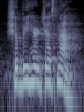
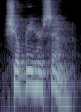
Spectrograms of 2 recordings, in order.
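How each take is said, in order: First: South African accent. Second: Said in the usual way. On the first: Shown as a demonstration. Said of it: "South Africans will often say". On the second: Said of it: "For instance".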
